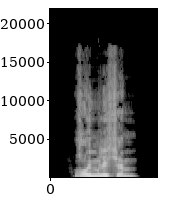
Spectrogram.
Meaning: strong dative masculine/neuter singular of räumlich
- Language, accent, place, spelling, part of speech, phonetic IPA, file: German, Germany, Berlin, räumlichem, adjective, [ˈʁɔɪ̯mlɪçm̩], De-räumlichem.ogg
